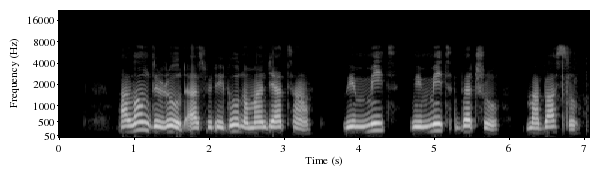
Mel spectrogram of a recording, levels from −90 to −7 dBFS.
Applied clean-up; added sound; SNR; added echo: none; none; none; none.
